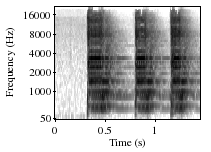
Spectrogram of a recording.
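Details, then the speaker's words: Chevy/GMC truck with 6.0L and inoperative horn, relay pin 87 powered directly by a fused jumper from battery positive; three strong, clear, full-toned honks with no rasp or dropout, horns and relay-to-horn circuit are good. "okay so now we know that our problem is not the horn okay so our horns are good"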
